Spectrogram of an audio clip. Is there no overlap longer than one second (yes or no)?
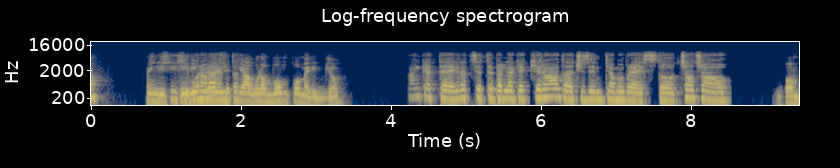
no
